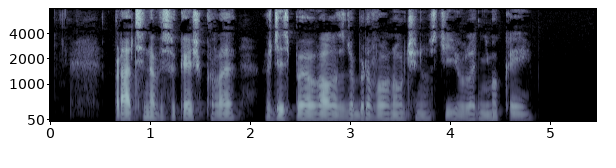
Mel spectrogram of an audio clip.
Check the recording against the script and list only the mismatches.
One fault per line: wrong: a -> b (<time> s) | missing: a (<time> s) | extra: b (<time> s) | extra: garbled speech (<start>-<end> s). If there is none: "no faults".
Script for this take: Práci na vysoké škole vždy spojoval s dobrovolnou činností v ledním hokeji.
no faults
